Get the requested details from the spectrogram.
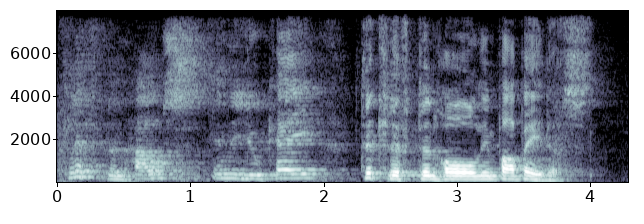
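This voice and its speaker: A man with a Welsh accent at a fairly slow pace, ordinary pitch variation, audible room echo and noticeable background noise. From Wales. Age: 70s. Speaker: historic house owner. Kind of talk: guided house tour.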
